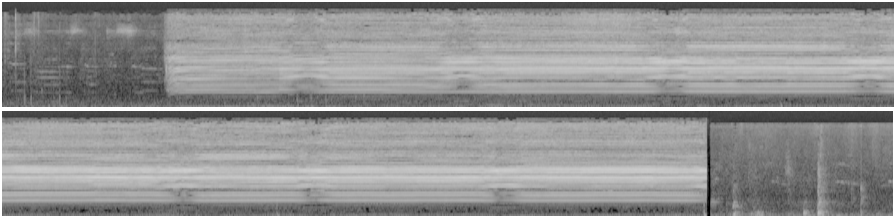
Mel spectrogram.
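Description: Electric pet hair clippers buzzing steadily while trimming a cat's fur, starting about two seconds in. The buzz cuts off suddenly near the end.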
